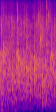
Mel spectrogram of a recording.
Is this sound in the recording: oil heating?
no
